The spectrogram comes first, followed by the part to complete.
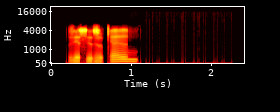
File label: truevoice question, synthesizer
